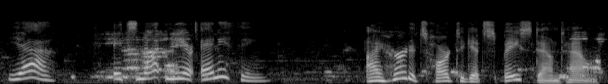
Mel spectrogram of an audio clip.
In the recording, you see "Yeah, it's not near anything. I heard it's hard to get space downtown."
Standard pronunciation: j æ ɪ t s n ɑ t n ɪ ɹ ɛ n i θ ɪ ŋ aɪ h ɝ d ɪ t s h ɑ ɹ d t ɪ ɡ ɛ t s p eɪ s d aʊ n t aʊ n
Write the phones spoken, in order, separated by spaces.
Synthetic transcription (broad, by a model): j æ ɪ t s n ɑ t n ɪ ɹ ɛ n i θ ɪ ŋ aɪ h ɝ d ɪ t s h ɑ ɹ d t ɪ ɡ ɛ t s p eɪ s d aʊ n t aʊ n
